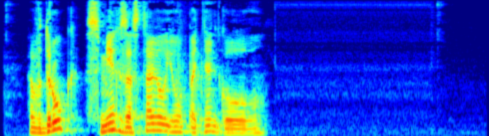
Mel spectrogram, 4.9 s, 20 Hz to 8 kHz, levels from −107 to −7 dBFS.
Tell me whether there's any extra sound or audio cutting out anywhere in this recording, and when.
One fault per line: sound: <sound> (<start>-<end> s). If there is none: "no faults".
no faults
